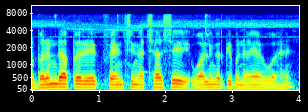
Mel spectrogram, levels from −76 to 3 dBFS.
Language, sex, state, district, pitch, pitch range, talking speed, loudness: Hindi, male, Arunachal Pradesh, Longding, 120 Hz, 110-125 Hz, 165 wpm, -17 LUFS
